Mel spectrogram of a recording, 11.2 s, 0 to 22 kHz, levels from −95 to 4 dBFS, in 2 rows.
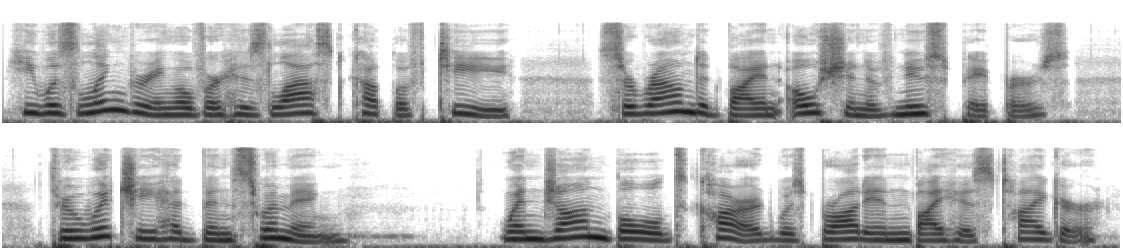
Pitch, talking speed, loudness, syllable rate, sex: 210 Hz, 165 wpm, -17 LUFS, 4.2 syllables/s, female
